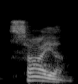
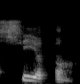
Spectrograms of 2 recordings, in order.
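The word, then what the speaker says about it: ציון: So you should, when you pronounce the word Zion, it should have been Zion with a TZ sound in it and not Sion with an S sound.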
